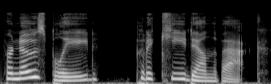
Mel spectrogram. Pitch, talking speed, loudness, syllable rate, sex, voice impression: 215 Hz, 200 wpm, -17 LUFS, 3.9 syllables/s, female, very feminine, adult-like, clear, slightly intellectual, slightly lively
